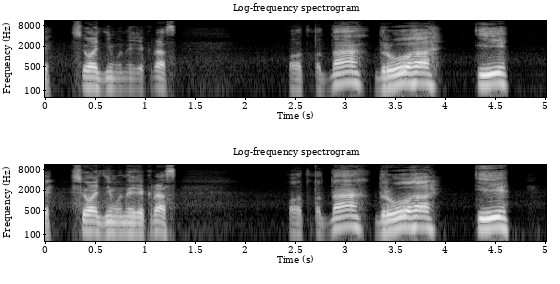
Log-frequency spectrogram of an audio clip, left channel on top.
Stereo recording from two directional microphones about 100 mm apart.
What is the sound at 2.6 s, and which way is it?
Speech, 35° right (ahead or behind).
